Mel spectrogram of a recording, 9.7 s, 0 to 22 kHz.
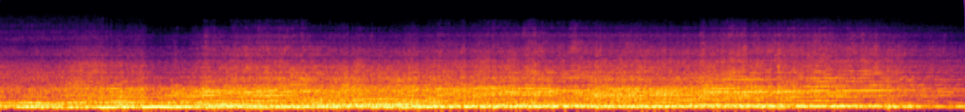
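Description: Race cars during a qualifying race at the Open de Portugal de Velocidade 2019, a loud, sustained engine drone that holds steady for the whole stretch, with no voices.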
